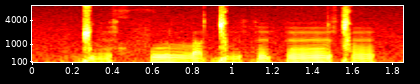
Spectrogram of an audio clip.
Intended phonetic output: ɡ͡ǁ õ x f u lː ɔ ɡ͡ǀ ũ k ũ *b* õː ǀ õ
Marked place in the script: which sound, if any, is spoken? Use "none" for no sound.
p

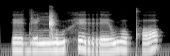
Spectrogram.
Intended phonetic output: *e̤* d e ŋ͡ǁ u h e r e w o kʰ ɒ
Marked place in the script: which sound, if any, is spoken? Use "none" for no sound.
e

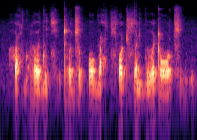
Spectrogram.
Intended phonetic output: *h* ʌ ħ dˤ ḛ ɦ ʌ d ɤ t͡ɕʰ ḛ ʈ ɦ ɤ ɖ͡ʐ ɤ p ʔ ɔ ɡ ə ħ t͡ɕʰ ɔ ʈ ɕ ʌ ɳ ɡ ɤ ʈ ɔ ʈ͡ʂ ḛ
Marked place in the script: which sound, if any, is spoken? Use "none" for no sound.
h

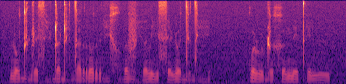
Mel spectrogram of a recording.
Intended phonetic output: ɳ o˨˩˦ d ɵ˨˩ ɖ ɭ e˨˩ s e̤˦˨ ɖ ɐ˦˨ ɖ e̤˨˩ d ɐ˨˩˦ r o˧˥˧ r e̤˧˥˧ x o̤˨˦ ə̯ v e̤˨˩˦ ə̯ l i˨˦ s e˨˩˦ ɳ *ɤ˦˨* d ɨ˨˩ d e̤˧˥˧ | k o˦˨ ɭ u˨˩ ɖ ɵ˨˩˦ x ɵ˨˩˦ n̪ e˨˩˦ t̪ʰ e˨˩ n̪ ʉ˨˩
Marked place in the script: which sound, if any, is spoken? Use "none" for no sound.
ɵ˦˨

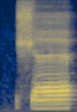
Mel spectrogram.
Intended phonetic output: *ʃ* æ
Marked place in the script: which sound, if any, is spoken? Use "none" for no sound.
ʃ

